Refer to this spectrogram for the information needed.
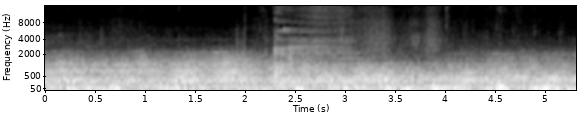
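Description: A deep, steady rumble of an airplane passing overhead fills the whole stretch, holding a low roar with a slight swell partway through and no voices.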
